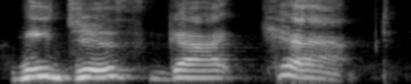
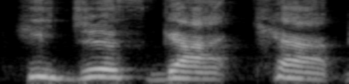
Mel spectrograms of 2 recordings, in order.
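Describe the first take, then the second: First: Loud, slow news-flash delivery; loud slow announcement. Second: Said in the usual way. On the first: Real, not acted. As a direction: announce it loudly and slowly. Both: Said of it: "repeats announcement".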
